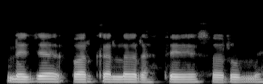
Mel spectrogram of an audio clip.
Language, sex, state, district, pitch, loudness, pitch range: Hindi, male, Bihar, Supaul, 115 Hz, -19 LUFS, 115-120 Hz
